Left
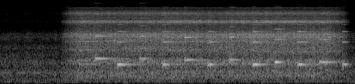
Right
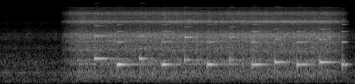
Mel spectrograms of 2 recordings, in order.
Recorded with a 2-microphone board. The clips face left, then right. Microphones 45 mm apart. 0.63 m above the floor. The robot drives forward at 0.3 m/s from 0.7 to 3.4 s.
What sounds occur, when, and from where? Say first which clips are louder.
0.9 s a ringtone: right 4 dB; 55° right (ahead or behind), 1.8 m; by 3.5 s 80° right, 1.5 m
